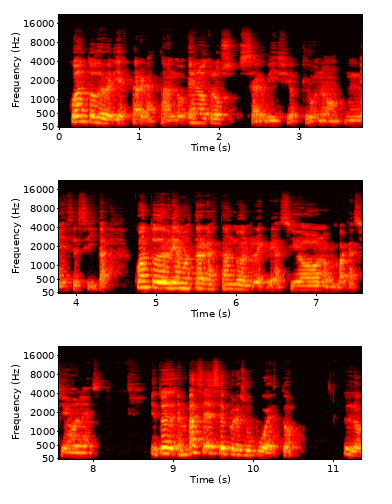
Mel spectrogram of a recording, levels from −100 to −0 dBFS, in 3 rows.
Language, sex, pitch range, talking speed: Polish, male, 135-195 Hz, 135 wpm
